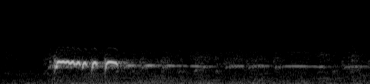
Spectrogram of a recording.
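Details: Zebra dove, a champion-quality local bird with a big voice, delivers one loud phrase of four or five quick, hollow cooing notes, followed by a long, faint, steady humming tone.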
